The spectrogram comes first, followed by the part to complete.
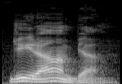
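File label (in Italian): "cambia", vocabolario dialettale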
